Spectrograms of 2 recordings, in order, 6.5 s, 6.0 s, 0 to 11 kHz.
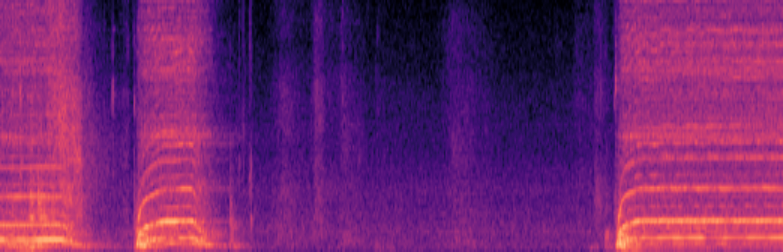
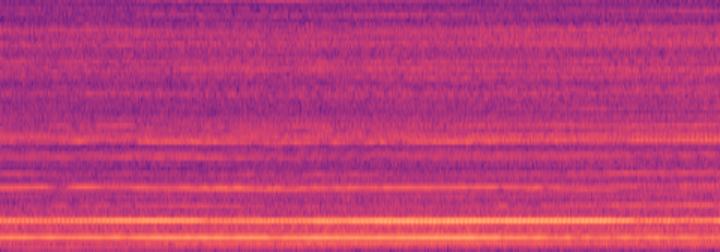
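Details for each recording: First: Electric pallet stacker hydraulic pump motor lifting forks to about 10 feet after rewiring with larger wire; quick spin-up bursts then a steady clean hum; nearing the top of travel, sounds better and may lift faster. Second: Pallet stacker after rewiring with larger wire, forks raised about 10 feet near top height; steady high-pitched pump whine, pump sounds like it is running out of fluid; hydraulic pump whine.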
